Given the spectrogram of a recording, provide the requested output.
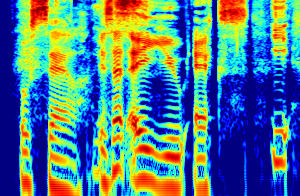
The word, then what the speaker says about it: Auxerre: Yes, Auxerre. Auxerre. Yes. Is that A-U-X? Is that how you pronounce it? Say it again. Auxerre.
